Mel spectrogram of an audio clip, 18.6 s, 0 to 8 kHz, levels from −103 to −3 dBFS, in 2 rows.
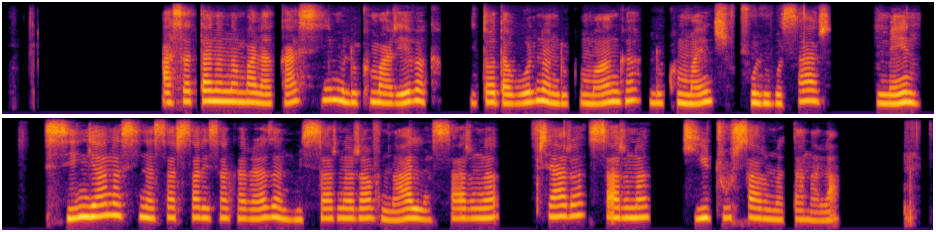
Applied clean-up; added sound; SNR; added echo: none; none; none; none.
